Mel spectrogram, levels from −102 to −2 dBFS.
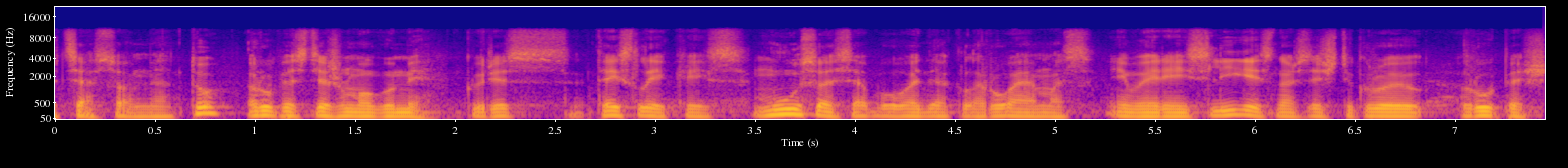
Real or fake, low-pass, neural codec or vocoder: fake; 10.8 kHz; vocoder, 44.1 kHz, 128 mel bands every 512 samples, BigVGAN v2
